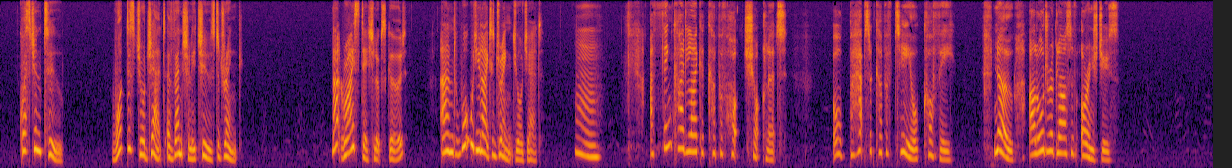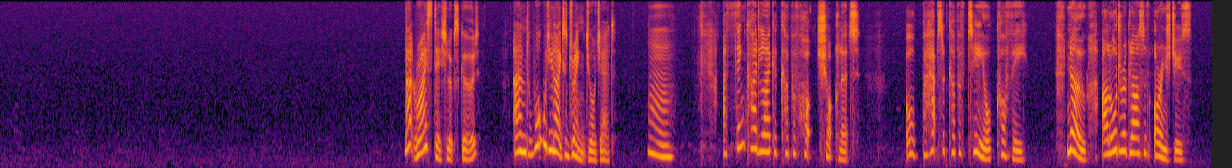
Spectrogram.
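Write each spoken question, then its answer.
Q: What does Georgette eventually choose to drink?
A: A glass of orange juice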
